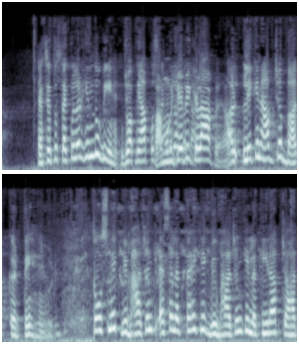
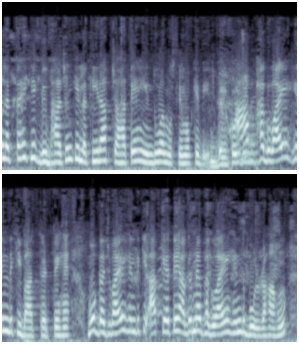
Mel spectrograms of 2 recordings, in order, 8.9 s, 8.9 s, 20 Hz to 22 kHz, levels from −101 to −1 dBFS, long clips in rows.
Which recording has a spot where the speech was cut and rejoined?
first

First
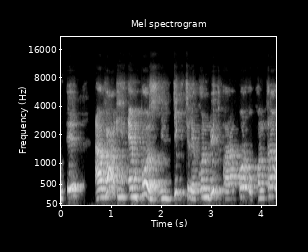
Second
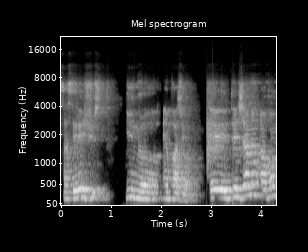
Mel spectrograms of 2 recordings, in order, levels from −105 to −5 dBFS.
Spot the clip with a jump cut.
second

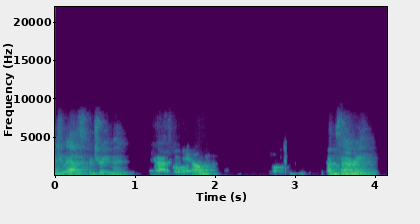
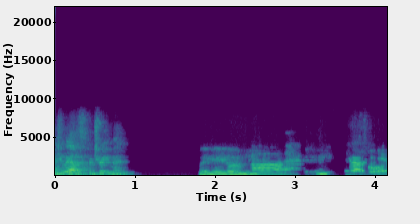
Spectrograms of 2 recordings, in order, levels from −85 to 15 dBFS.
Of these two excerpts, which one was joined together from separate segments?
first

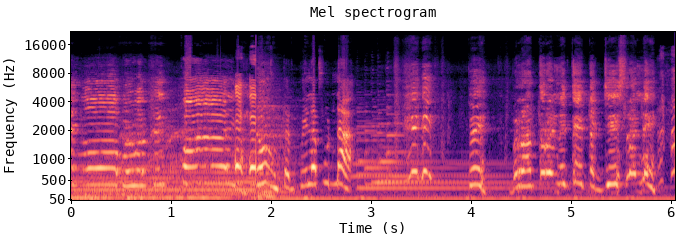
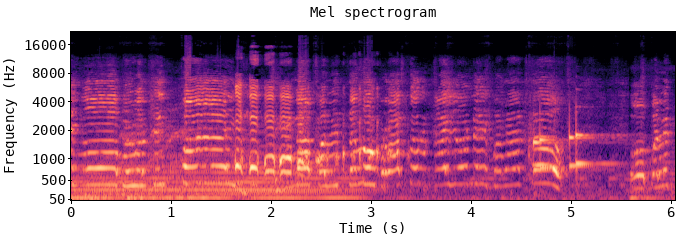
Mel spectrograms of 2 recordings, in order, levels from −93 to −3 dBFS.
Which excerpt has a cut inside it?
first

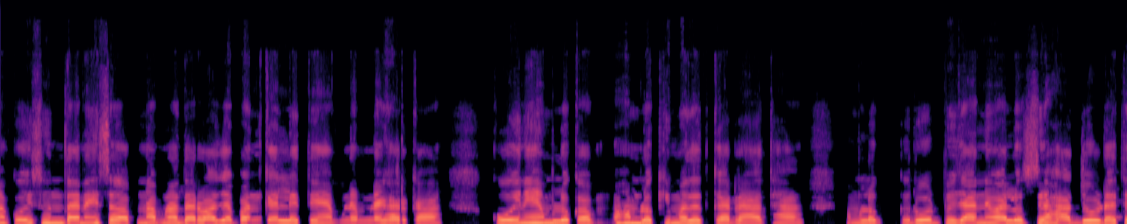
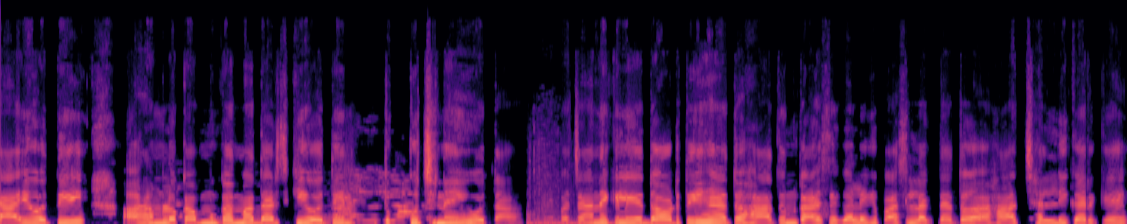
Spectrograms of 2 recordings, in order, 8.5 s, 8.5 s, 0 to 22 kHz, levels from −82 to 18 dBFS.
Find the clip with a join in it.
second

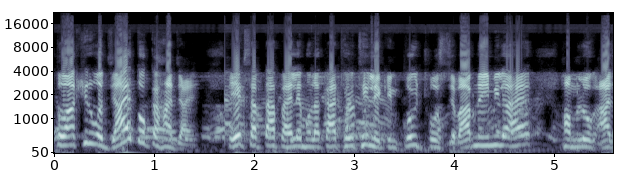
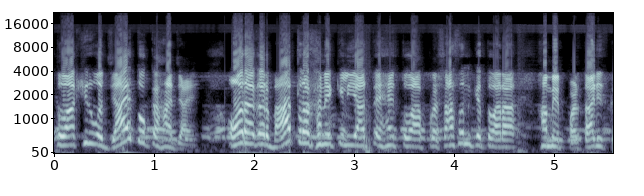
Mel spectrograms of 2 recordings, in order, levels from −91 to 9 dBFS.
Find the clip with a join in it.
first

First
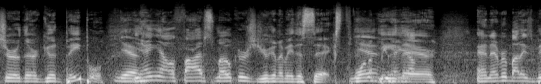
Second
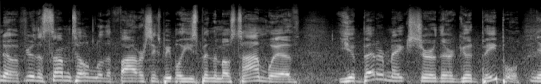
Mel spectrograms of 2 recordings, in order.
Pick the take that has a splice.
first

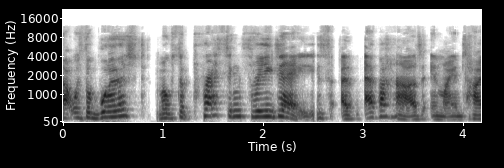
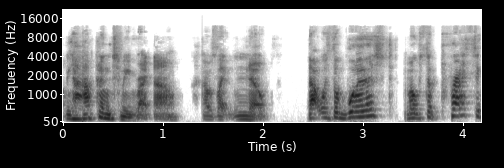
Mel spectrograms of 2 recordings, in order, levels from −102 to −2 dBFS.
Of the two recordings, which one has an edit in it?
second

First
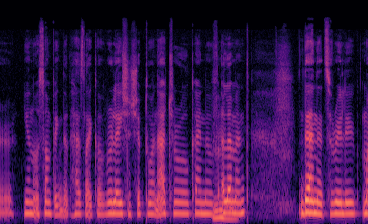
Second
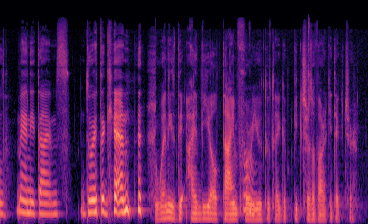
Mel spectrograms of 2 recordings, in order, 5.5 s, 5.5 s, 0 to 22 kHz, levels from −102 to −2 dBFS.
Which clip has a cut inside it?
second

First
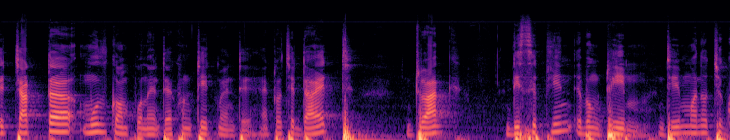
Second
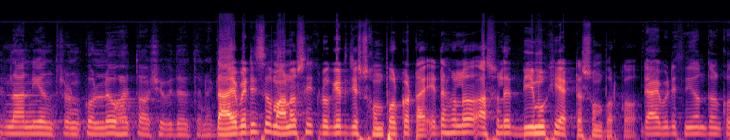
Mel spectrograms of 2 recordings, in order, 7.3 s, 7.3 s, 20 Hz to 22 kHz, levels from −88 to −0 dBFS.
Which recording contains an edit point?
second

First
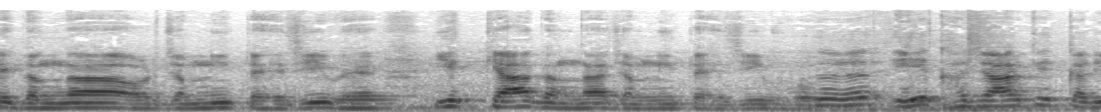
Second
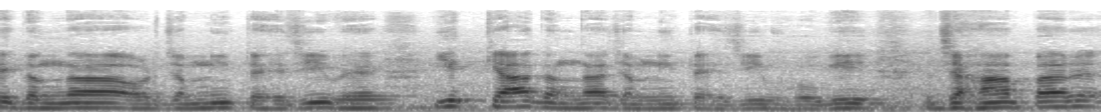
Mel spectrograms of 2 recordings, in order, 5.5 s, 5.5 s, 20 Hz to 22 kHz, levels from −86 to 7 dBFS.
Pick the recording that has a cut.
first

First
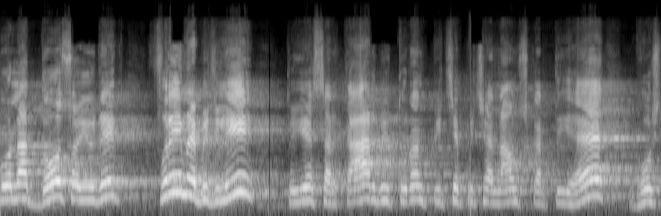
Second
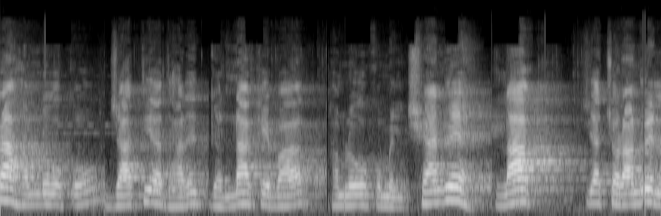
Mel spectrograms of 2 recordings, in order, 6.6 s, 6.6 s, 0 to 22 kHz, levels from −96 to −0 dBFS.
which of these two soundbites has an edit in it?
second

